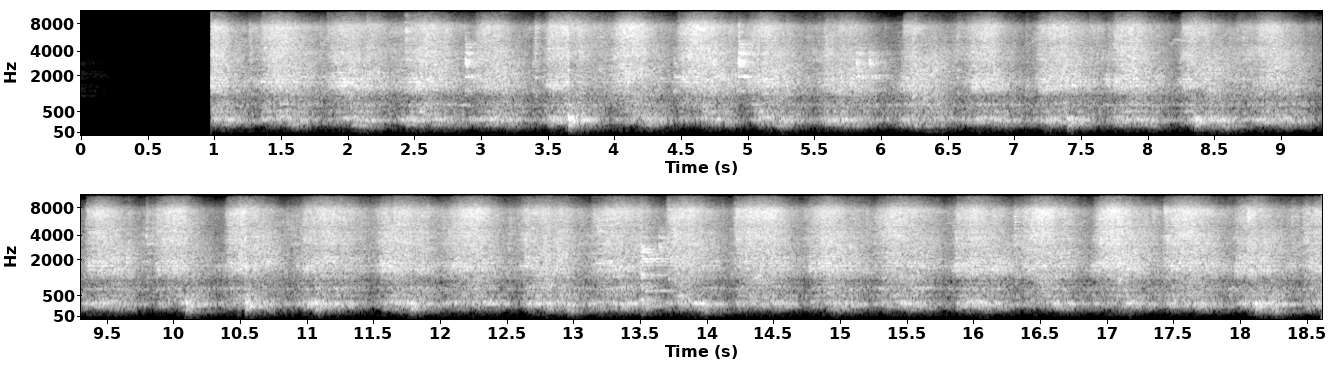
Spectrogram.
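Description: A wooden churn swishes and sloshes rhythmically in a metal pot.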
